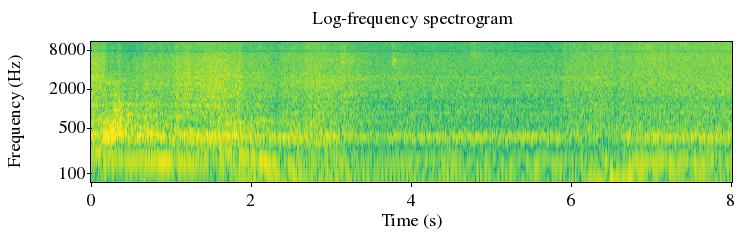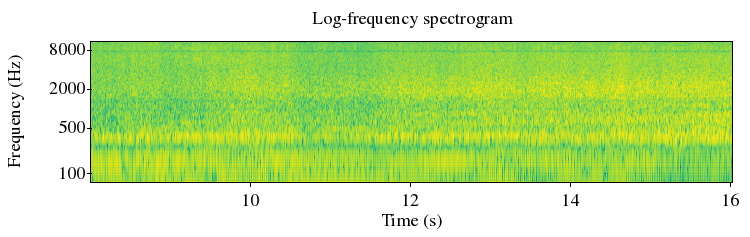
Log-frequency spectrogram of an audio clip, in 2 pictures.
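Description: A powerful car engine roars loudly at high revs, dipping and rising in pitch.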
